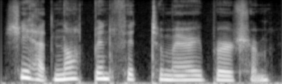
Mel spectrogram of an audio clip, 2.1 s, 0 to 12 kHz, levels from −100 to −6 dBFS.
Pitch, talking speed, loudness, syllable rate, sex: 200 Hz, 225 wpm, -15 LUFS, 5.1 syllables/s, female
